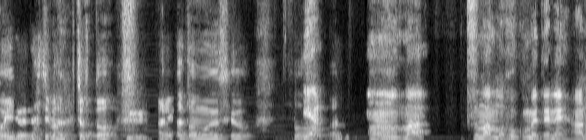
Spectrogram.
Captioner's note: laughs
